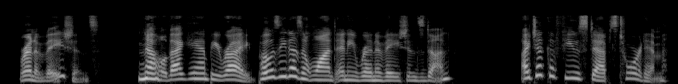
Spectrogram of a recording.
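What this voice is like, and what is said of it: Usual voice. Nothing is said of it.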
